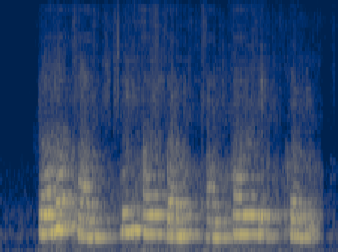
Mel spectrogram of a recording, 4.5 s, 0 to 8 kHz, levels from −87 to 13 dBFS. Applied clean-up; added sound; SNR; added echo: neural separator model SepFormer DNS4.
